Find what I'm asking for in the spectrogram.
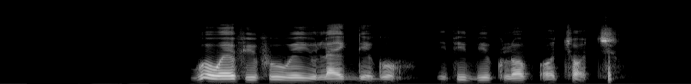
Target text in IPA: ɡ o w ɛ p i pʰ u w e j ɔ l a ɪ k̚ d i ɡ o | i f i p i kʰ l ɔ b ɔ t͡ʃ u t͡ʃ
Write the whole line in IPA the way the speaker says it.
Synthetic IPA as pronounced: ɡ o w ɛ p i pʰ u w e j u l a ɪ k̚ d e ɡ o | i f i b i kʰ l ɔ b ɔ t͡ʃ ɔ t͡ʃ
